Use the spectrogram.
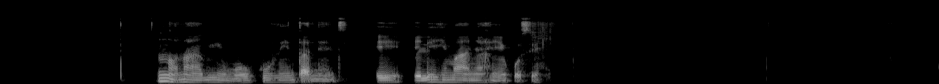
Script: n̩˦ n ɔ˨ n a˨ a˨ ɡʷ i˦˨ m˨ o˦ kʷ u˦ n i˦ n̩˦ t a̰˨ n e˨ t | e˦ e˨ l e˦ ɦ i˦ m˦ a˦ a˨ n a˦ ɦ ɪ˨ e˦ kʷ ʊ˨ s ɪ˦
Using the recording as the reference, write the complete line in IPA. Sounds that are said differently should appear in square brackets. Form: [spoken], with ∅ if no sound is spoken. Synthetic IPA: n̩˦ n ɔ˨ n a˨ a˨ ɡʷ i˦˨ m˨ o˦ kʷ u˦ n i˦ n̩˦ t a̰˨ n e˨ t | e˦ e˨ l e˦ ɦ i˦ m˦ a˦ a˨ [ɲ] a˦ ɦ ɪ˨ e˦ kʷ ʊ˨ s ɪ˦

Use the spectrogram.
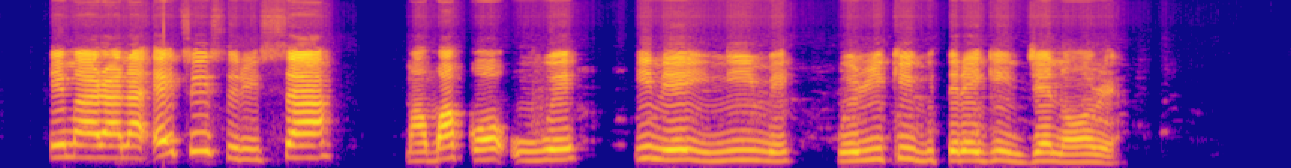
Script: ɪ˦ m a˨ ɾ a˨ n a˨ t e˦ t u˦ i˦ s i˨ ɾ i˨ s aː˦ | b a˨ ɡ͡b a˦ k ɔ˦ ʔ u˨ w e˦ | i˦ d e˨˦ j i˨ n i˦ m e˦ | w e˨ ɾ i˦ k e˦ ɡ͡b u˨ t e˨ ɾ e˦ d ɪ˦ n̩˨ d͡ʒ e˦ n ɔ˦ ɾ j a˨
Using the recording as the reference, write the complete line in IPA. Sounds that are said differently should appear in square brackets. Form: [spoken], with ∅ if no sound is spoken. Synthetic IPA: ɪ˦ m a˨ ɾ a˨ n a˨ [ʔ] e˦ t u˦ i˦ s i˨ ɾ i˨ s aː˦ | [m] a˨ ɡ͡b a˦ k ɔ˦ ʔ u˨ w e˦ | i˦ [n] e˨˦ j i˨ n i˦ m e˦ | w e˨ ɾ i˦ k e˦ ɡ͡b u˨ t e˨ ɾ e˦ [ɡ] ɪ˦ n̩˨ d͡ʒ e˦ n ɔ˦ ɾ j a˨

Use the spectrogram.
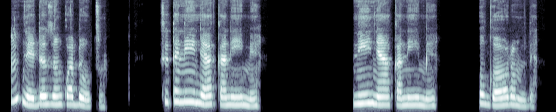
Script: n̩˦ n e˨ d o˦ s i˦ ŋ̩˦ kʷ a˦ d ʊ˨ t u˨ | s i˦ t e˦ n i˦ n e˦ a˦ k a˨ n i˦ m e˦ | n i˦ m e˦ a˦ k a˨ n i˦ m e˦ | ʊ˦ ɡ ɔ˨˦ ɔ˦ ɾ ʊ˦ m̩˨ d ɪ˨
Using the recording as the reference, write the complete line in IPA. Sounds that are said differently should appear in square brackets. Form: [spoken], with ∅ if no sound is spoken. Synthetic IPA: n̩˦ n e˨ d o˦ [z] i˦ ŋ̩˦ kʷ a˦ d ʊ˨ t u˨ | s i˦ t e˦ n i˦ [ɲ] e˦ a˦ k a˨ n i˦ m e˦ | n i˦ [ɲ] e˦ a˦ k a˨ n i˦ m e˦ | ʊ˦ ɡ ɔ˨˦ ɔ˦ ɾ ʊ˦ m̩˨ d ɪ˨

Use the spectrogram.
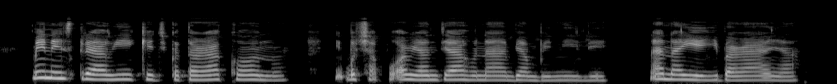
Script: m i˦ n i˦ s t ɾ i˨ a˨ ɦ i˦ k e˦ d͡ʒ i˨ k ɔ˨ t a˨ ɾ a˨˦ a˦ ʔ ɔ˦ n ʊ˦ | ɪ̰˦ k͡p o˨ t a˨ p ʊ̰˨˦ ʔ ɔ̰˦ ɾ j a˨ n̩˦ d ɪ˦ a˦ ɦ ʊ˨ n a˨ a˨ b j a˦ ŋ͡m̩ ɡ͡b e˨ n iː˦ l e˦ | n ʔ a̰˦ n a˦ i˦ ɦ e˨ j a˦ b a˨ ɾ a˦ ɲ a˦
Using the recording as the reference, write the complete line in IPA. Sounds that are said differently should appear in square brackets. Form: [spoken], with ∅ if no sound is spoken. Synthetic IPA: m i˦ n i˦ s t ɾ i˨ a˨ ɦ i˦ k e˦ d͡ʒ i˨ k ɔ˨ t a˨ ɾ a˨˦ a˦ [k] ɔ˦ n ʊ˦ | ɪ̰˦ k͡p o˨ [t͡ʃ] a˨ p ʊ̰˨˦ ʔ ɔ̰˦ ɾ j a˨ n̩˦ d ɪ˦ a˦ ɦ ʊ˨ n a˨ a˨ b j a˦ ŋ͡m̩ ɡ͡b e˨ n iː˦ l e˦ | n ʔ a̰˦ n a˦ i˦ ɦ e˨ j [i˦] b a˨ ɾ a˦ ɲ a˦

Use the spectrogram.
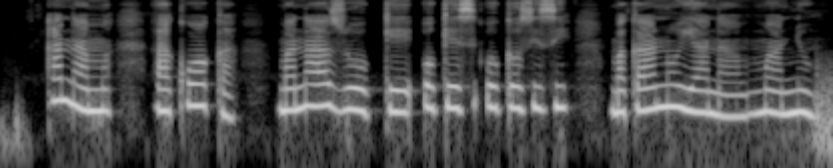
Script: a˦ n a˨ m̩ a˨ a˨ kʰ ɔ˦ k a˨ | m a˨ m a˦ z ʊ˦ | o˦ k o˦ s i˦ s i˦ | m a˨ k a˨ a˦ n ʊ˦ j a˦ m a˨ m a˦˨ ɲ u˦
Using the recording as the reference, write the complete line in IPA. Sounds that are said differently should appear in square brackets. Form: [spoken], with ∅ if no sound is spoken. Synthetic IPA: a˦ n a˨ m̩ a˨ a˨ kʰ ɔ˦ k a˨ | m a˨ [n] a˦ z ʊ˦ | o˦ k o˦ s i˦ s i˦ | m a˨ k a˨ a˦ n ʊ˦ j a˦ [n] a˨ m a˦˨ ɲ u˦

